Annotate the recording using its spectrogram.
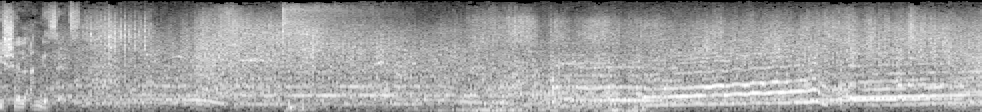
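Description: A racing car engine roars and revs higher.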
